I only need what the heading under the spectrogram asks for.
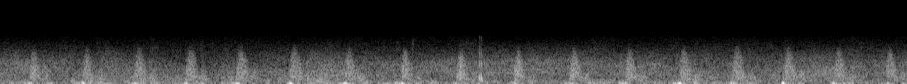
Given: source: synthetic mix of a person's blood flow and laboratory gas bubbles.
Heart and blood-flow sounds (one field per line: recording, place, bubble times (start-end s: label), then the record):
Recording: Doppler ultrasound of blood flow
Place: subclavian vein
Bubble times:
4.76-4.92 s: bubbles
From the record:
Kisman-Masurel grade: 112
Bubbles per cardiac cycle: 1 to 2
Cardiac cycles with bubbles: 1 to 10%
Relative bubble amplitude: moderate (0.250 to 0.450)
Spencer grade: 1 (occasional bubble signal discernible with the cardiac motion signal, with majority of cardiac periods free of bubbles)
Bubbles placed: anywhere in the cardiac cycle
